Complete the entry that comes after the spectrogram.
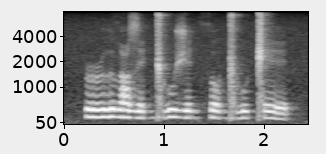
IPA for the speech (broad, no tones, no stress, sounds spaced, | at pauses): ɹ ɯ ð ɑ z e ɡ͡ǁ u ʒ e ɡ θ o ɡ͡ǁ u ǁ e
